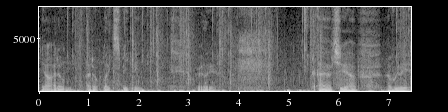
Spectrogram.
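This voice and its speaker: Quiet, hesitant young man rambling slowly. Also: on the low side, flat delivery, gravelly, noisy background. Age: young adult. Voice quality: quiet soft voice. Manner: hesitant, halting, many restarts and fillers. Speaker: college student. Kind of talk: rambling personal monologue. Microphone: desktop microphone with boosted gain.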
